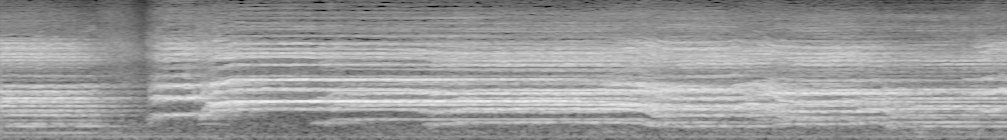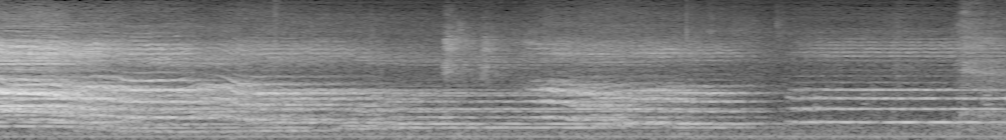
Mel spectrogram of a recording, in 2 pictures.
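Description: Mixed choir singing an a cappella arrangement of a Banyuwangi folk song. A held chord breaks off briefly about a second in, then the choir comes back with a loud sustained chord and gliding inner voices. In the second half it fades to soft held chords.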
